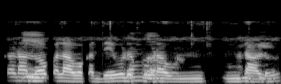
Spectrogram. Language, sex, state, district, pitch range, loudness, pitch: Telugu, male, Andhra Pradesh, Sri Satya Sai, 135-160 Hz, -16 LUFS, 145 Hz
